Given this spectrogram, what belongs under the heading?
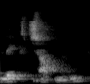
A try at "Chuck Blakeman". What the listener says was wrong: You've literally reversed it. Chuck Blakeman. Chuck Blakeman.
